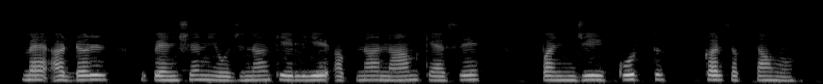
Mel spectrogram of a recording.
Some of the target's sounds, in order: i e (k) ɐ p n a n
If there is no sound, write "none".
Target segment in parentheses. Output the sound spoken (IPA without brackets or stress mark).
ʔ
